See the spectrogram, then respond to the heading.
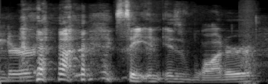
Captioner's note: laughs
